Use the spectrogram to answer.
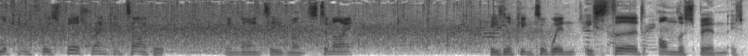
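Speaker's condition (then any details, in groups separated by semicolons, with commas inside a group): No condition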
